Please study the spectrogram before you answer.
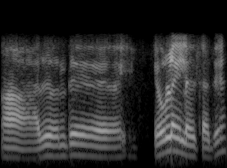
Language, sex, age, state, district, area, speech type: Tamil, male, 30-45, Tamil Nadu, Viluppuram, rural, conversation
